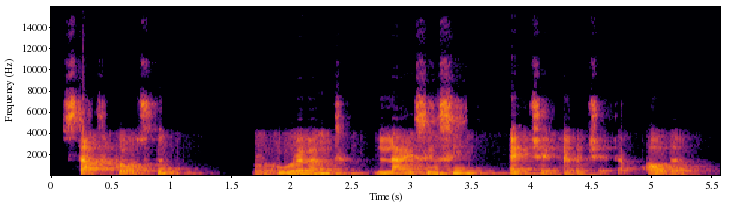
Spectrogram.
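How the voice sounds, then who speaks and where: In an Italian accent, a man speaks fairly slowly at a high pitch with ordinary pitch variation. Audible room echo surrounds his voice. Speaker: IT specialist. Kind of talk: conference presentation. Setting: stage with audience. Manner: halting.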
